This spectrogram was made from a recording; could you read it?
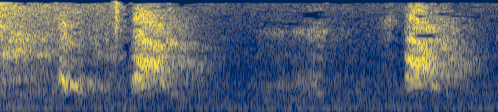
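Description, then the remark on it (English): A dog barks a few times in short, sharp bursts, two close together and then one more after a pause, over a low background hum. “We drop the dog off in front of somebody's house in the country.”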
